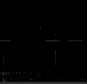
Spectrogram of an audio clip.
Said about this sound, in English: Is that your leg beeping? Yeah, they're off there. Okay. My leg doesn't beep like that.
